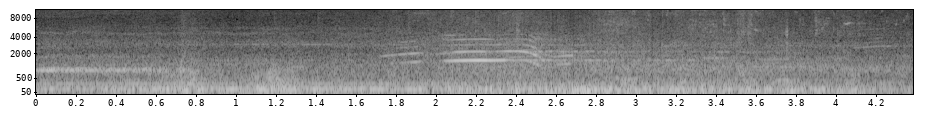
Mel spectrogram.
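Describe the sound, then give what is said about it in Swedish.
A commuter train arriving at Jordbro station, a suburb half an hour by train from central Stockholm, Sweden, rumbles steadily with a steady low hum, a brief whine early on and high metallic brake squeals as it slows to a stop. “Vi är på väg till Jordbro, där berättelsen börjar.”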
